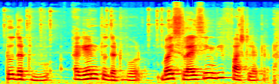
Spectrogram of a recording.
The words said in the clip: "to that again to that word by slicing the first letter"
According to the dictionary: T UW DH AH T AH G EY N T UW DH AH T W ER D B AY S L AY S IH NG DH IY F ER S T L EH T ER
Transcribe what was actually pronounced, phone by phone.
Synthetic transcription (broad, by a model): T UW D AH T AH G EY N T UW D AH T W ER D B AY S L AY S IH NG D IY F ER S T L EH T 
